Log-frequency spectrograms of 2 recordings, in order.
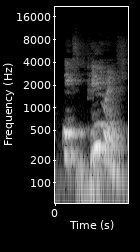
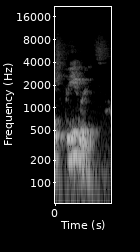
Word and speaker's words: experience: So you will often hear quite a lot of students they say experience. No, we say experience.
